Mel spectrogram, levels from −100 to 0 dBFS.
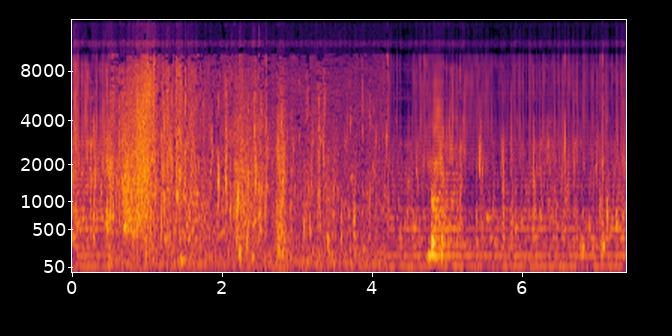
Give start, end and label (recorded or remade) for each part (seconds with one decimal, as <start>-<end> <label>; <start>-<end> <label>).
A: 0.0-0.5 remade; 0.5-4.2 recorded; 4.2-7.4 remade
